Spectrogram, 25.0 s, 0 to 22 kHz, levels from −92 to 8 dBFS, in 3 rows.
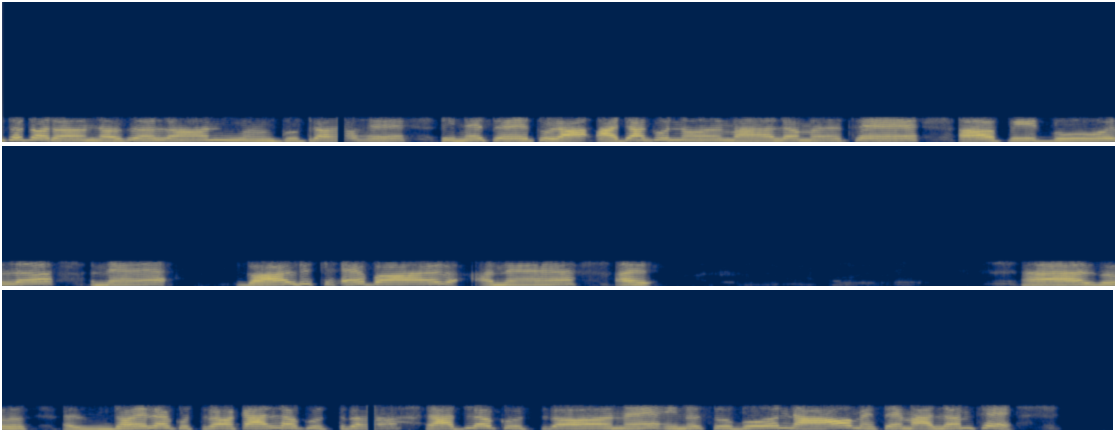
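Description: The speech sounds muffled and hoarse from start to finish, with nothing above 4 kHz and consonants smeared into one another. That is the G.723.1 codec, an early internet-telephony coder working in 30 ms frames, heard here with heavy damage. Its low data rate, which fits about 6 kbit/s, can carry only a coarse, slowly updated model of the voice. Fine detail and quick articulation are lost between updates.

At 2.45 s the speech suddenly turns into a stretched sound that fades until about 2.69 s. The same happens from 19.37 s to 19.67 s. Each is VoIP packet loss concealed by the speech codec. Packets went missing, roughly 120 ms of audio in each case, which fits four 30 ms frames. The decoder kept repeating its last pitch and filter at falling gain, and because each frame builds on the previous one, the voice stays weak and distorted briefly after the packets return.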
